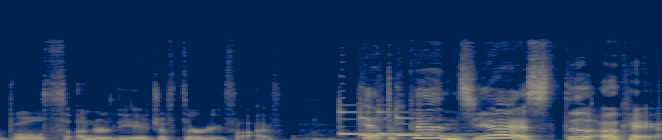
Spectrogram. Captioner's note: question dings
